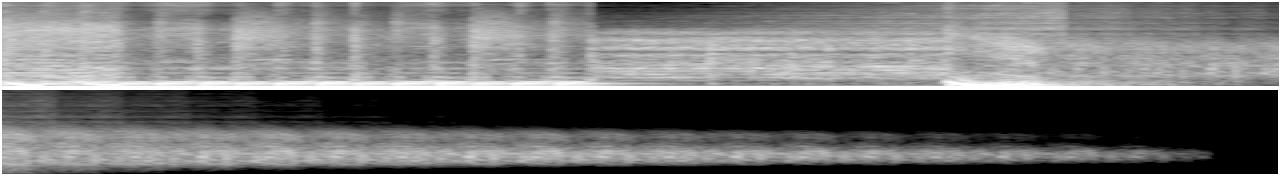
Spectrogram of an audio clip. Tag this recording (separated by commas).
Music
